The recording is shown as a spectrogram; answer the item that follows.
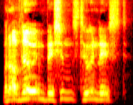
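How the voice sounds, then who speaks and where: Man as easygoing mercenary, friendly, slightly higher voice. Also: fairly even intonation, brisk, gravelly. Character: easygoing male mercenary, grinning.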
